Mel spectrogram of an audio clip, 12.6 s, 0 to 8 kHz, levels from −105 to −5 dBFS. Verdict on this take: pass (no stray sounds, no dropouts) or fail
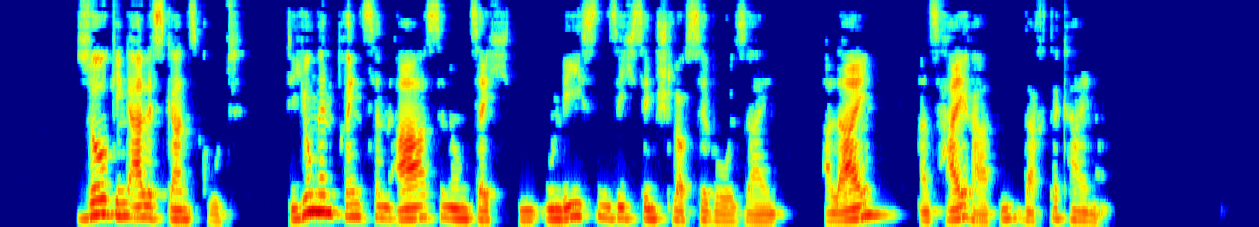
pass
